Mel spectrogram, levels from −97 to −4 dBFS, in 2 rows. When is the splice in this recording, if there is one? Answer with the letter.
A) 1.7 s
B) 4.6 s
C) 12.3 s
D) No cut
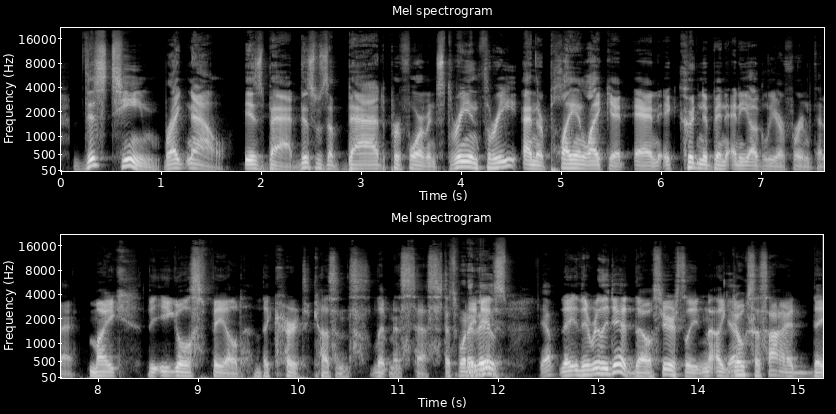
A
